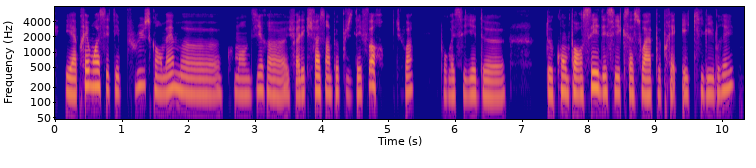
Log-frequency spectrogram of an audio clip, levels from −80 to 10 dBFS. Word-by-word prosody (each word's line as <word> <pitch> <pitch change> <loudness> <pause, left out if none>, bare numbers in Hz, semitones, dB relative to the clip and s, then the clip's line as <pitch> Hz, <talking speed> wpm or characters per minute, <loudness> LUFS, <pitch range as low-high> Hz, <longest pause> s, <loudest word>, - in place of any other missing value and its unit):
et 155 -2 +4
après 180 +9 +5
moi, 210 -1 +7
c'était 170 -4 -4
plus 215 +3 -3
quand 165 -3 -2
même, 180 +4 +1
heu, 150 -2 -2
comment 145 -2 -6
dire, 165 +4 -4
heu, 145 - -1
il 70 - -6
fallait 150 - 0
que - - -9
je - - -5
fasse 165 -1 +5
un 155 - +2
peu 160 - -2
plus 145 -3 -11
d'efforts, 175 +9 +2 0.2
tu - - -17
vois? 165 +2 +1 0.4
Pour 140 0 -8
essayer 145 +1 -3
de 135 -1 -2 0.6
de 155 - +2
compenser 155 +3 +3
et 195 - +9
d'essayer 165 -1 -1
que - - -10
ça 155 - +1
soit 145 0 +3
à - - +3
peu 145 0 -9
près - - -5
équilibré. 155 +6 -3
155 Hz, 210 wpm, -23 LUFS, 145-170 Hz, 0.6 s, et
